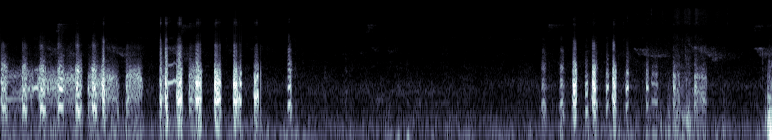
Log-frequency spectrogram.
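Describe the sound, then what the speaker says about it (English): Chickens cluck on a farm in two busy bursts of rapid, close clucks with a quiet pause between them, no talk. "Chicken looks like Abe Lincoln"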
